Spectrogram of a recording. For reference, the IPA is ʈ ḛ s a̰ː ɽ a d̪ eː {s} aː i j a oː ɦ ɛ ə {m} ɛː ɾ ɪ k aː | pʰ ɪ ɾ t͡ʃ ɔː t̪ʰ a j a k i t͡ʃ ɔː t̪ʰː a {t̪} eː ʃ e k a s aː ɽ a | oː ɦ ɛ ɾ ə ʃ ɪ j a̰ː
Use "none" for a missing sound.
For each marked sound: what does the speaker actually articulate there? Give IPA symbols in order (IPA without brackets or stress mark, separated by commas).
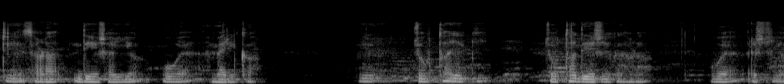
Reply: ʃ, m, d̪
